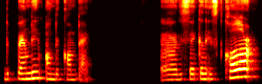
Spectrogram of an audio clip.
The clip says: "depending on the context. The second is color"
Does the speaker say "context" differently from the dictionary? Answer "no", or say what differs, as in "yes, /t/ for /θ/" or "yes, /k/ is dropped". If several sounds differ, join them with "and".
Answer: yes, /s/ is dropped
